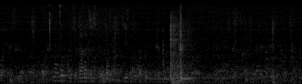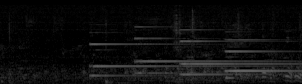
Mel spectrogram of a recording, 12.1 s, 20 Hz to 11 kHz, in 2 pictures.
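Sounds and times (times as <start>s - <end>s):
bell-like chime melody: 7.8s - 12.0s.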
